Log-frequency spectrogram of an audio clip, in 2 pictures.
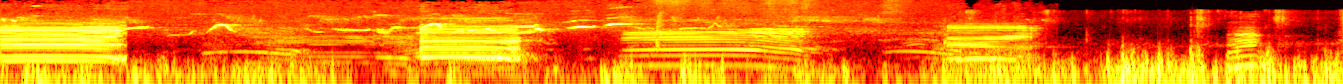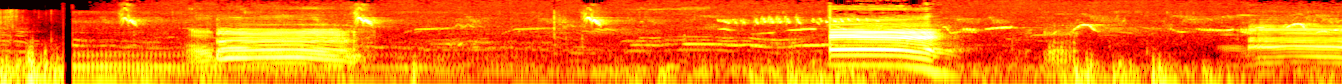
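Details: Cows grazing freely with buffaloes on a wide green rural pasture give long, deep, harmonic moos in repeated bouts, some drawn out and wavering, others short, with quieter grazing and rustling sounds between the calls.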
